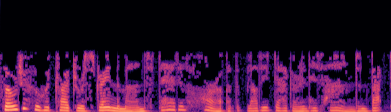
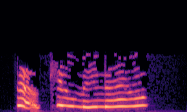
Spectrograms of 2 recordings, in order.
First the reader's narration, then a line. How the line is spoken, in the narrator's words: he wailed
